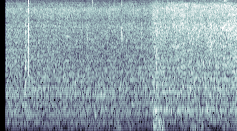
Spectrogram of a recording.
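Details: Japanese honey bees in a stacked-box hive in spring as the sliding bottom board is opened and activity picks up: a steady, diffuse buzzing hum throughout, a sharp click early on and a louder rustling surge partway through.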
